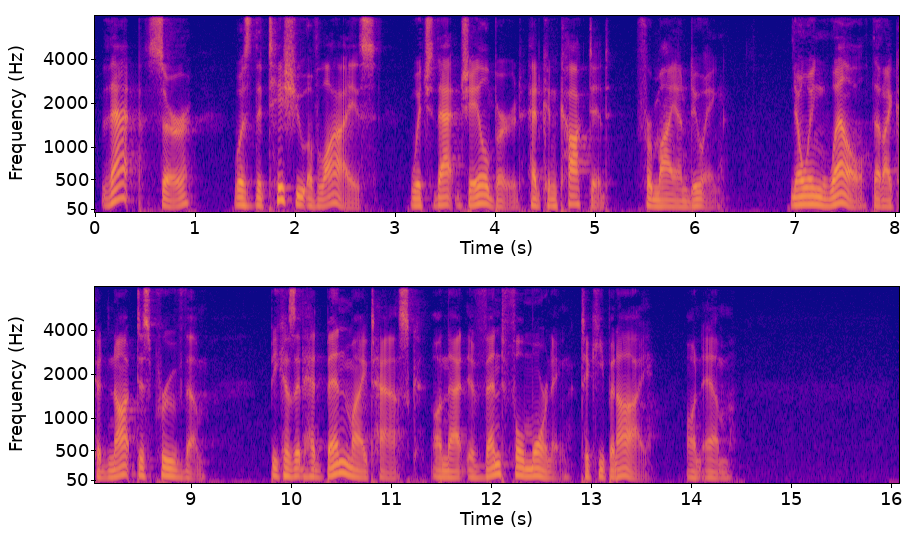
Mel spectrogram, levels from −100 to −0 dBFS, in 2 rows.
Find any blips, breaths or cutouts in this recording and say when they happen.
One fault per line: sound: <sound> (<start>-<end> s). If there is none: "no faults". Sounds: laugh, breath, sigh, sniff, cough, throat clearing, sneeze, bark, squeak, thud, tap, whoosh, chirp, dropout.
no faults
